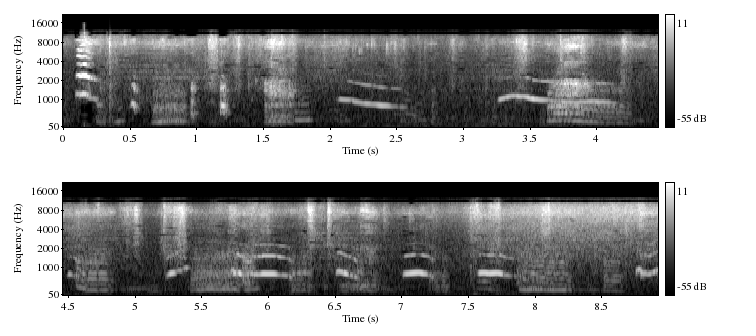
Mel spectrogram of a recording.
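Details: Litter of hungry German Shepherd puppies waiting to be fed, keeping up a quieter chorus of thin, wavering whimpers and short rising-falling whines over about nine seconds, with a low background hiss.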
